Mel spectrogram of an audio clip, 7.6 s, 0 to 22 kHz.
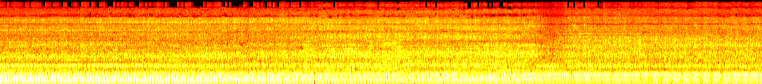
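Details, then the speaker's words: Lamborghini Murcielago V12 running after fuel tank reinstalled and reconnected: smooth, steady low rumble with even beat on both banks, easing down slightly, no misfire or stumble, burning off old deposits. "running on both banks it still burned out some of the crap from before"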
